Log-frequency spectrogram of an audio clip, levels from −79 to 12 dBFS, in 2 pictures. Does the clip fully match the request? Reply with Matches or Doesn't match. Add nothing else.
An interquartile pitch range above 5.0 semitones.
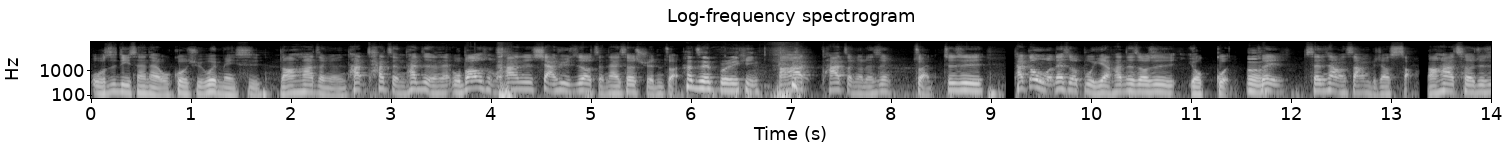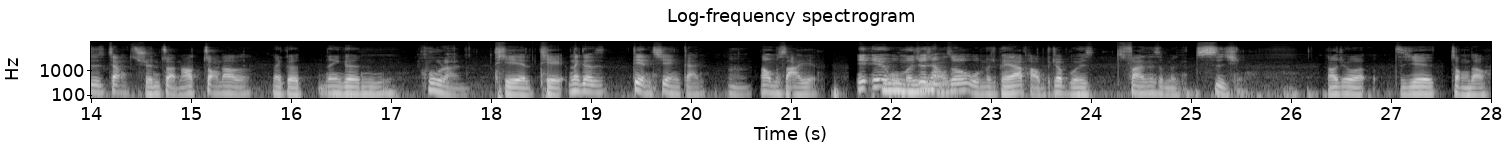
Doesn't match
